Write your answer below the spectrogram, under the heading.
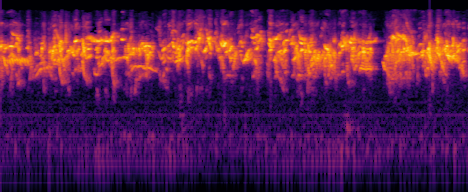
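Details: Winter song of a young male linnet: a rushing stream of bright twitters and buzzy notes, briefly pausing near the end before resuming.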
